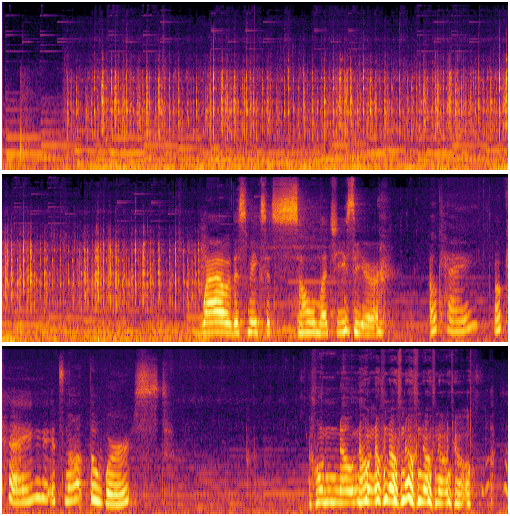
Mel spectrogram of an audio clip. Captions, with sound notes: (wheel grinding) Wow, this makes it so much easier. Okay. Okay. It's not the worst. Oh no, no, no, no, no, no, no, no.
